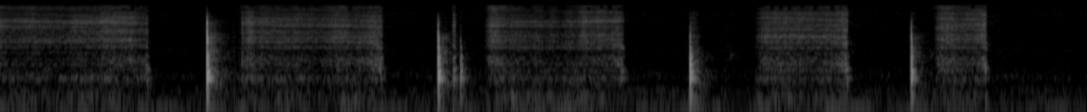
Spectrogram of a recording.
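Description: A white chalk stick draws dots and a pattern inside the letter l on a large flat black chalkboard. Five sharp, quick taps are heard, separated by bright, raspy scratching strokes, with a faint low hum underneath.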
